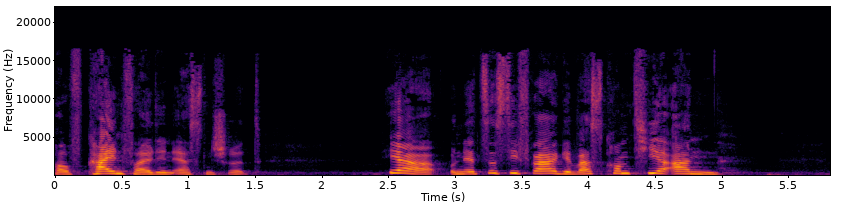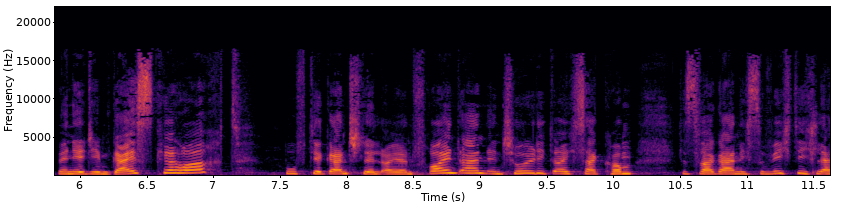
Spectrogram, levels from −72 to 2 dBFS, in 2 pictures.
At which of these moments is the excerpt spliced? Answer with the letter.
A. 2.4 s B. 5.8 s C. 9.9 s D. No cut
B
